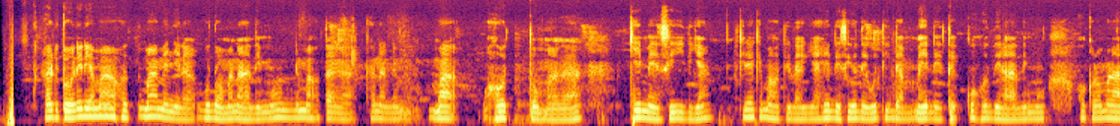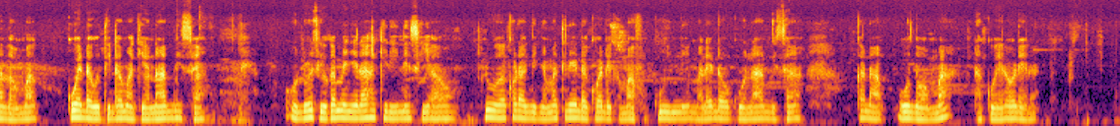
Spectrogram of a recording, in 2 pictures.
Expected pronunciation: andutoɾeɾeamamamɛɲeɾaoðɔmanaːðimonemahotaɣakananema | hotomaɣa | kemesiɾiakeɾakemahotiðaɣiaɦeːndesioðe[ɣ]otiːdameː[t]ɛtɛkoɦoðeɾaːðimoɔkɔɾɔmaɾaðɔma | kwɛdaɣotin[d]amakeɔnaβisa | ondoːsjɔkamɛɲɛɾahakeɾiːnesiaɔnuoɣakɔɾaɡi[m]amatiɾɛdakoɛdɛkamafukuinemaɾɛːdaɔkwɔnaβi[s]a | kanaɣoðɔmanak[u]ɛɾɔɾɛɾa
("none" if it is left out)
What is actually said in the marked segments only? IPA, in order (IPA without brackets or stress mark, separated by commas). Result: ɣ, d, d, ɲ, s, w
